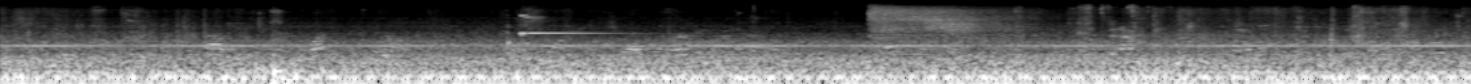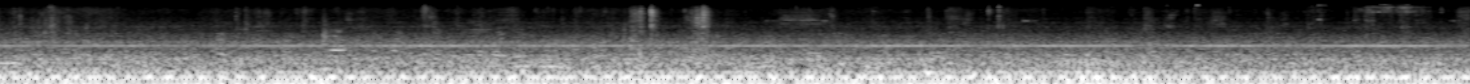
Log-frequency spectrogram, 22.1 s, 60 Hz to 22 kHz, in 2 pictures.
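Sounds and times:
bus diesel engine idling: 0:00.0 - 0:22.0
air brake hiss: 0:06.5 - 0:07.5.

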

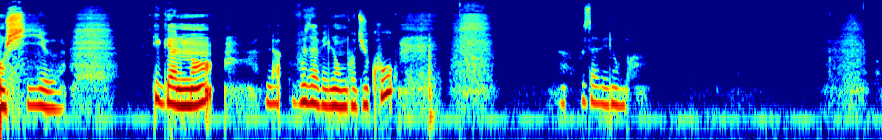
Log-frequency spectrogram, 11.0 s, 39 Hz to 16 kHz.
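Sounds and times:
coloured pencil scratching on paper: 0:01.8 - 0:05.1, 0:06.2 - 0:11.0.

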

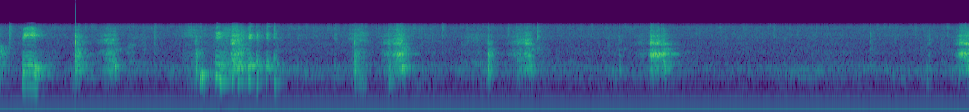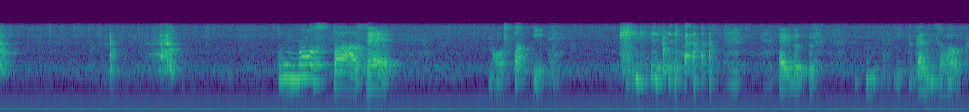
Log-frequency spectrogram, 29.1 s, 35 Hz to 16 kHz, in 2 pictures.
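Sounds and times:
frying pan sizzle: 0:00.0 - 0:29.0.

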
